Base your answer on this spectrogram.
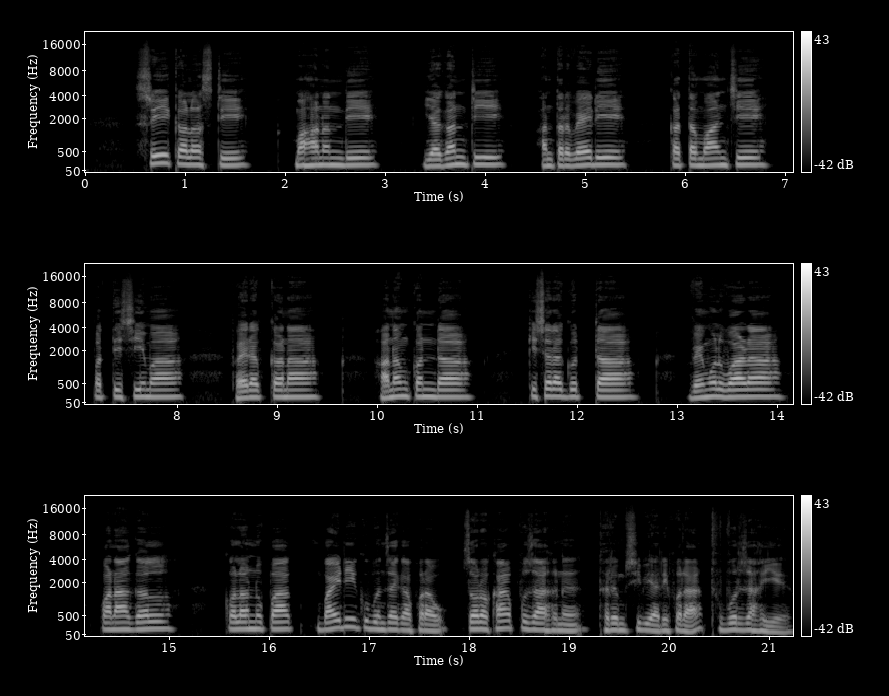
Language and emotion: Bodo, neutral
